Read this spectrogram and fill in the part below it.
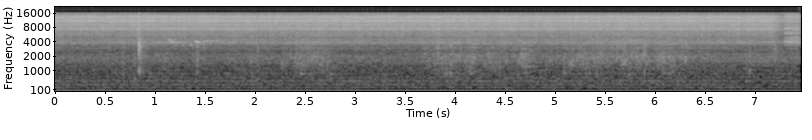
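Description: A pressure washer sprays water with a steady hiss.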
